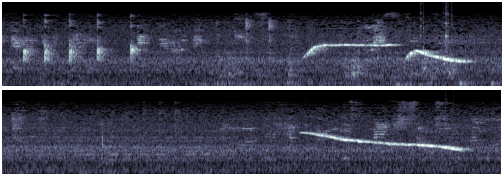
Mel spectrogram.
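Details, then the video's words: Dakota the dog makes a squeaky-toy-like noise: a high tone that rises and then holds, a short falling squeak, and later a long squeal that slides slowly downward. Sharp clicks come early, over a steady background hiss. "Dakota makes a squeeky toy noise!"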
